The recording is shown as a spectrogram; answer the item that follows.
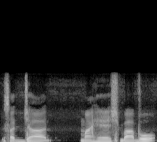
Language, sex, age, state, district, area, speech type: Kannada, male, 45-60, Karnataka, Tumkur, urban, spontaneous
